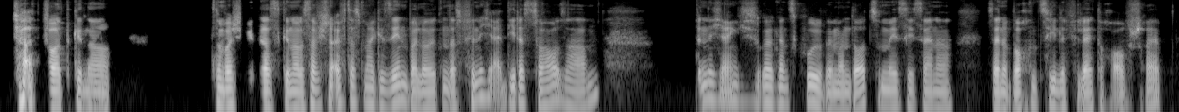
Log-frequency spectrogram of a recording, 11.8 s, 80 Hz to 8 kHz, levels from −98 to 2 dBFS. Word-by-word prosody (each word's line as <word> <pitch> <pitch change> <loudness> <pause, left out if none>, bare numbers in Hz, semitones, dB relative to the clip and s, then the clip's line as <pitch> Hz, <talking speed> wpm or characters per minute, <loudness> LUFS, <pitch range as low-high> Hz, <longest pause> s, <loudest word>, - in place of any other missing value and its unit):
Chartboard, 100 -2 +7
genau. 95 -3 +1 1.0
Zum 110 -1 +2
Beispiel 105 -1 +3
das, 95 -1 +4
genau, 95 -1 +3
das 95 - -1
habe 105 -2 +2
ich - - -1
schon - - +2
öfters 115 +1 -1
mal 110 -1 -2
gesehen 110 +5 0
bei 95 - +1
Leuten. 95 +3 -1
Das 95 -1 -2
finde 125 +3 -3
ich 145 - -5
ei - - -1
die 110 +2 -3
das 110 -1 -1
zu 100 - -2
Hause 105 0 -2
haben, 95 - -5 1.0
finde 130 - -2
ich 130 - -3
eigentlich 125 0 -3
sogar 120 -1 -1
ganz 110 0 -4
cool, 115 -5 +3
wenn 90 - -1
man 90 0 -2
dort 110 +5 +2
so - - -6
mäßig 100 -1 -4
seine 95 -1 -4 0.3
seine 95 -1 +2
Wochenziele 100 +1 -1
vielleicht 90 -1 -1
auch - - -14
aufschreibt, - - -2
100 Hz, 210 wpm, -28 LUFS, 95-115 Hz, 1.0 s, Chartboard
